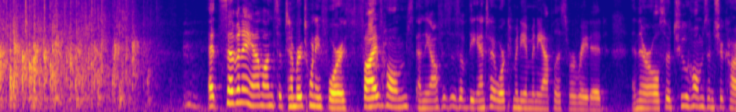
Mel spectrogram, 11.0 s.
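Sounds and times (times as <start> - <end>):
audience applause: 0.0 - 2.5
speech: 3.1 - 11.0.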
